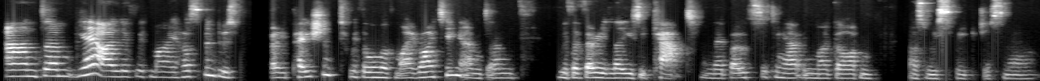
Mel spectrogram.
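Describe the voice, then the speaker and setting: Older woman, English accent, slightly husky voice, conversational storytelling, interview guest. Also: mid-range voice, moderate pace, rough recording. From Birmingham, English Midlands. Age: 60s or older. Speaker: interview guest, audio drama writer.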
